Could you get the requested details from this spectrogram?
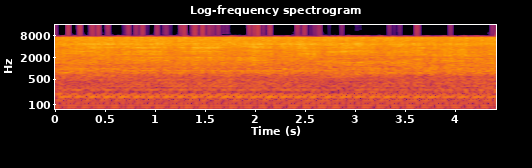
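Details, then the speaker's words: Hemi V8 first start after aftermarket cam install, idling with steady hiss and constant whine from power steering pump that was drained and low on fluid: power steering pump whine. "sounds like this power Ste talk with making that noise yeah that's what it is I drained the power steering it's just whining isn't it"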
